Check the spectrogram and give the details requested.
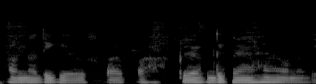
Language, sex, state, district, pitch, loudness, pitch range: Hindi, male, Uttar Pradesh, Hamirpur, 100 Hz, -38 LUFS, 100-105 Hz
